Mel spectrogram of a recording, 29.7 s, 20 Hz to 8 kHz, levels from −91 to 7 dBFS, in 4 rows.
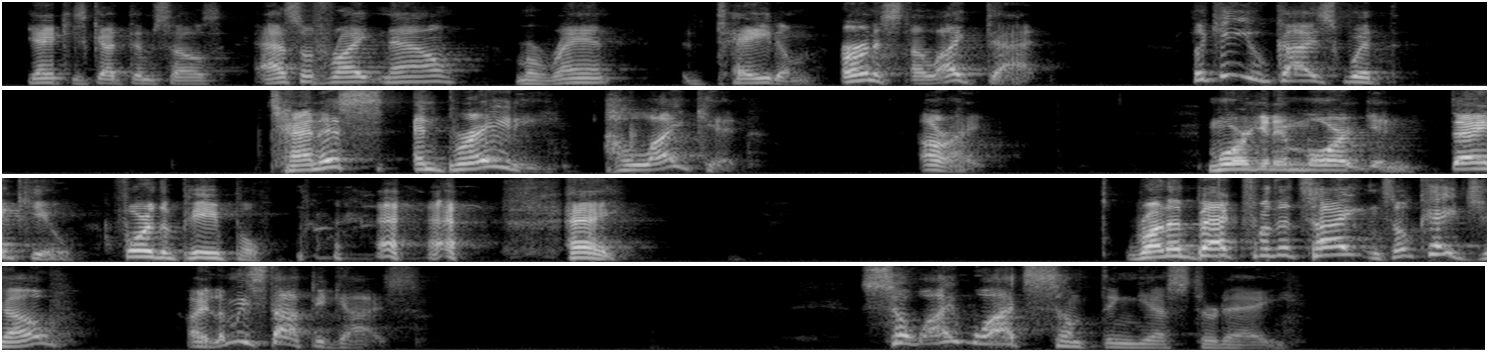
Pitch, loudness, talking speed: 180 Hz, -22 LUFS, 110 wpm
